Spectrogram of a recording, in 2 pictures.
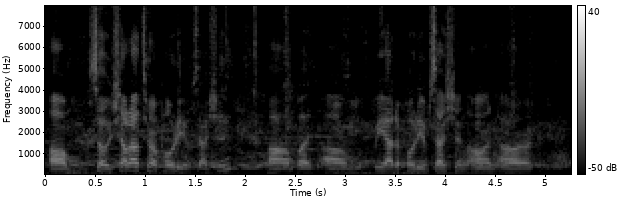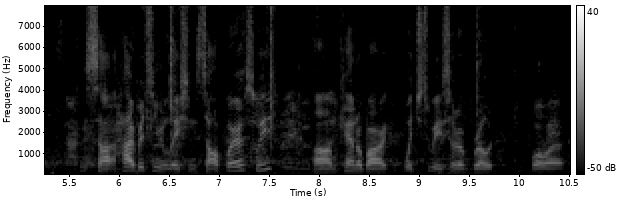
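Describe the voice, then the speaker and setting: A man's voice: a little high, normal speed, a crowd in the background. A young man from Vietnam, a rocketry team's flight simulation lead, talking casually outdoors at a launch site with many fillers and restarts. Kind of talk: casual interview.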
